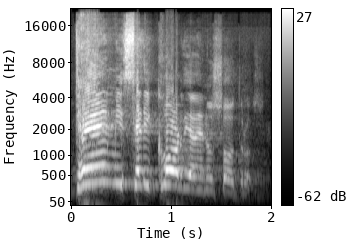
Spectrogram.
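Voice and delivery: very high, loud cry for mercy; loud, soaring appeal; exclaimed plea. Acted. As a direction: shout the plea at full voice. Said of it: "está en exclamación".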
